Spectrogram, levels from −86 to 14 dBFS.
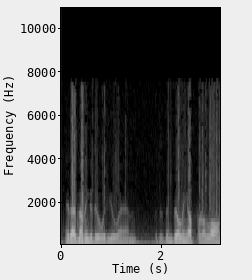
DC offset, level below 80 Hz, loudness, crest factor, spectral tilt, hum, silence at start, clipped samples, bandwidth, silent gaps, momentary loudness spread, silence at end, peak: under 0.1%; -42 dBFS; -24 LUFS; 18 dB; -8 dB/octave; none; 0 s; under 0.1%; 8 kHz; none; 18 LU; 0 s; -6 dBFS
